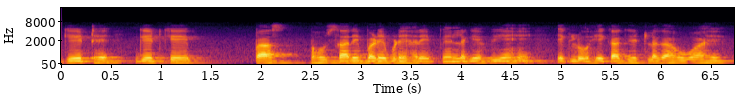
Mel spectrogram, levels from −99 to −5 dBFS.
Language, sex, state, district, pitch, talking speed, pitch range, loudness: Hindi, male, Uttar Pradesh, Lalitpur, 115 Hz, 180 wpm, 115-120 Hz, -18 LUFS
